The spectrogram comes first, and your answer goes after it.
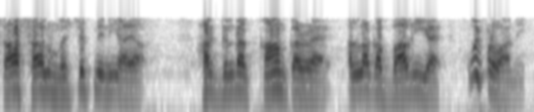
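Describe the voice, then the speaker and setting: An older man preaching an emotional storytelling sermon, acting out the voices in his stories. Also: a little high. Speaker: Islamic preacher. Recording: tinny phone-like lo-fi sound.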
